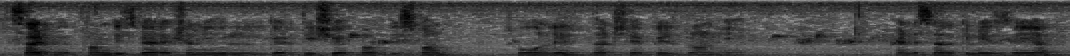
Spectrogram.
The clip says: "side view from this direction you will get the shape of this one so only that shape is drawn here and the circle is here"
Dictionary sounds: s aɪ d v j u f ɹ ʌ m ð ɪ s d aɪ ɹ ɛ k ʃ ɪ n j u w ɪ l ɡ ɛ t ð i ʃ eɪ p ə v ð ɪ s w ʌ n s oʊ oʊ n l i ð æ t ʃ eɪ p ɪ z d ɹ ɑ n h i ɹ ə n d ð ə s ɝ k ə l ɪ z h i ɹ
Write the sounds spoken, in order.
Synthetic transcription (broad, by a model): s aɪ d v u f ɹ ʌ m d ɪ s d aɪ ɹ ɛ k ʃ ɪ n j u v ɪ l ɡ ɛ t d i ʃ eɪ p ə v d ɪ s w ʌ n s oʊ oʊ n l i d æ t ʃ eɪ p ɪ z d ɹ ɑ n h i ɹ ə n d s ɝ k ə l ɪ z h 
